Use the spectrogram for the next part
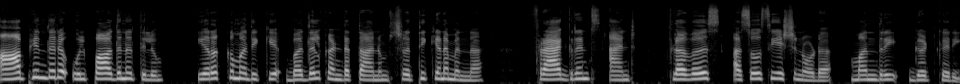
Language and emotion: Malayalam, neutral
